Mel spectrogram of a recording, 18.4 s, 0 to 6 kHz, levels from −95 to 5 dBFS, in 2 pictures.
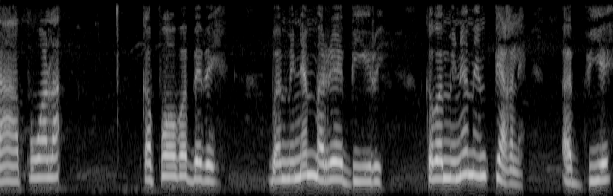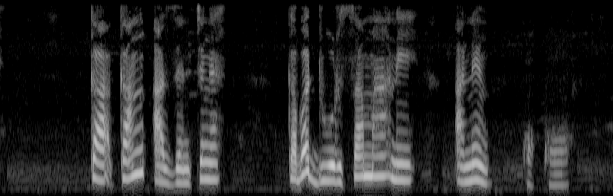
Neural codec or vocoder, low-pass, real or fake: none; 5.4 kHz; real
